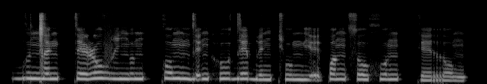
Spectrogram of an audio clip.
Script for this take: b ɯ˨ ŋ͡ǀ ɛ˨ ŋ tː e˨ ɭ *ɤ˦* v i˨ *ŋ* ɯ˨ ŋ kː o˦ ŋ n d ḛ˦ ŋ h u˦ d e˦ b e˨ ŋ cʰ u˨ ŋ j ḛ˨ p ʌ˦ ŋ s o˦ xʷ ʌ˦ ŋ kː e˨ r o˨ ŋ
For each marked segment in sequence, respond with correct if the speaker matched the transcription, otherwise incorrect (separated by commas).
incorrect, correct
